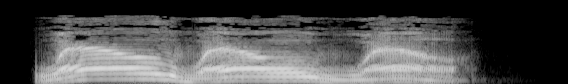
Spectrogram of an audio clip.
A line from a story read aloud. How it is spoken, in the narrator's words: sneers from below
